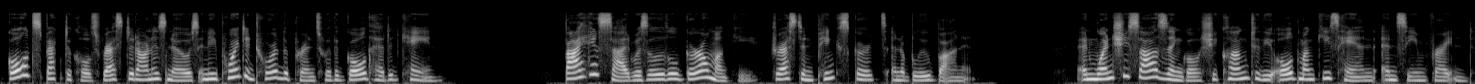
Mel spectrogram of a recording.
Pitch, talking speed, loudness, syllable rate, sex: 230 Hz, 195 wpm, -18 LUFS, 5.3 syllables/s, female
